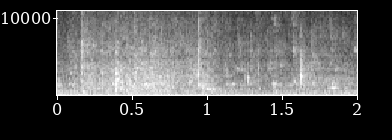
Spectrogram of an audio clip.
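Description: Quiet room with a faint steady low hum and a few faint light ticks.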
